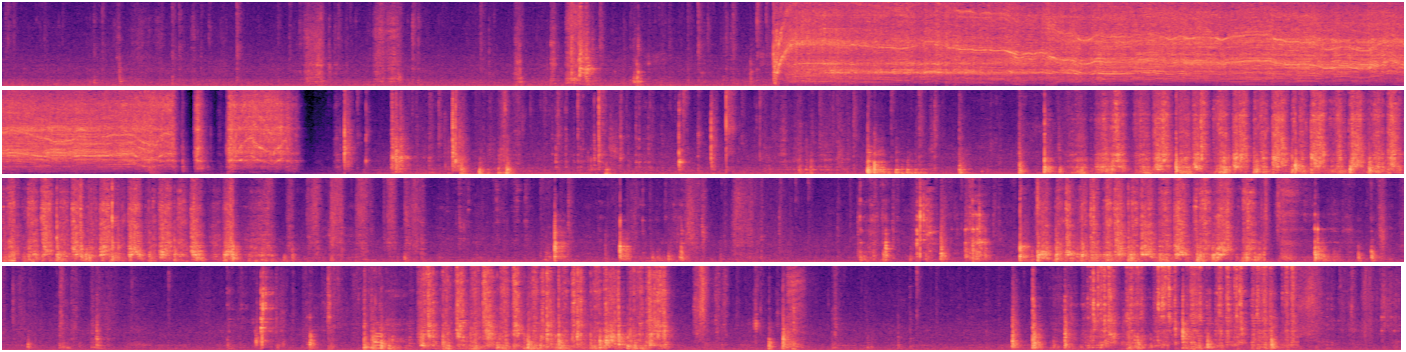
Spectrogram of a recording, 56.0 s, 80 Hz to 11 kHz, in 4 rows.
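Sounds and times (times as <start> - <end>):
power saw cutting a board: 7.7 - 17.0, 24.6 - 30.8, 38.4 - 40.8
rapid scraping strokes on wood: 24.5 - 32.3, 38.3 - 41.0, 46.2 - 49.2, 52.7 - 55.9.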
